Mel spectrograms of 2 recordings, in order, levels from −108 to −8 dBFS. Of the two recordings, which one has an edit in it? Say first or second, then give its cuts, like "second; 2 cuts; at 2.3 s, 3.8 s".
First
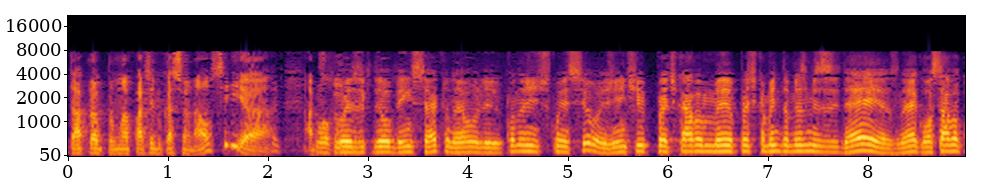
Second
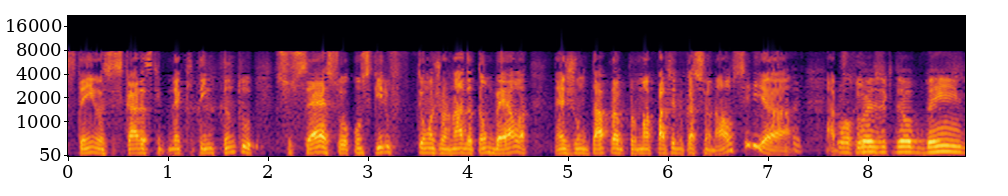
first; 1 cut; at 3.2 s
